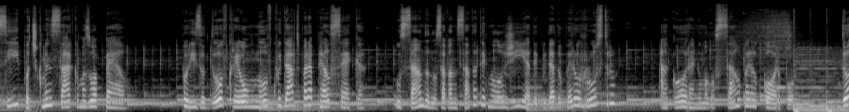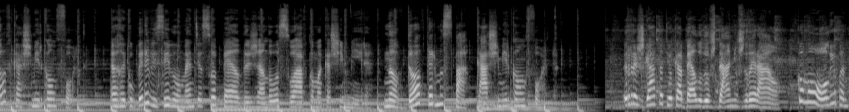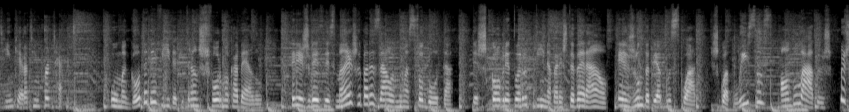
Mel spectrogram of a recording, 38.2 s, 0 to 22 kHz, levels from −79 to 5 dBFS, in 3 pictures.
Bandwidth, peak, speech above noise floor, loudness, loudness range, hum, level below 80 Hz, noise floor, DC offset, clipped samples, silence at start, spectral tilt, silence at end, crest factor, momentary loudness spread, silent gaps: 19 kHz; 0 dBFS; 22 dB; -18 LUFS; 4 LU; none; -32 dBFS; -38 dBFS; under 0.1%; under 0.1%; 0 s; -5 dB/octave; 0 s; 18 dB; 10 LU; none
